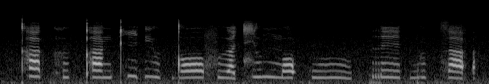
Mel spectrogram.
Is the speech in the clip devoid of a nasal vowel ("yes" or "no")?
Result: yes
